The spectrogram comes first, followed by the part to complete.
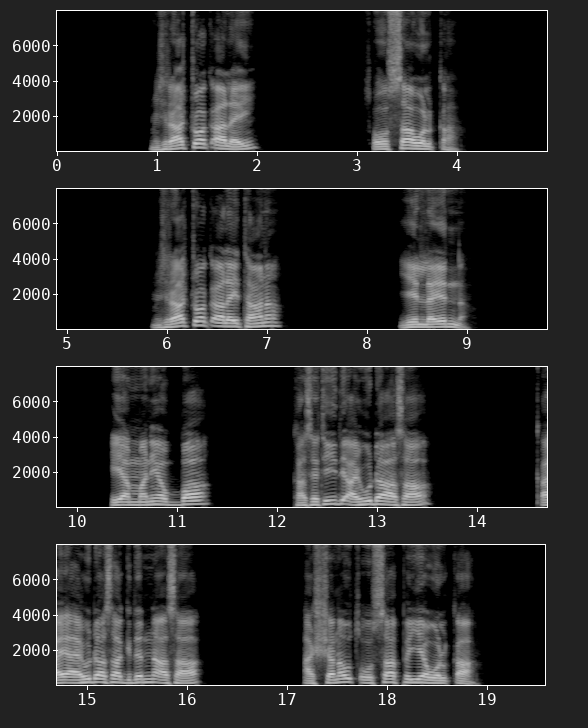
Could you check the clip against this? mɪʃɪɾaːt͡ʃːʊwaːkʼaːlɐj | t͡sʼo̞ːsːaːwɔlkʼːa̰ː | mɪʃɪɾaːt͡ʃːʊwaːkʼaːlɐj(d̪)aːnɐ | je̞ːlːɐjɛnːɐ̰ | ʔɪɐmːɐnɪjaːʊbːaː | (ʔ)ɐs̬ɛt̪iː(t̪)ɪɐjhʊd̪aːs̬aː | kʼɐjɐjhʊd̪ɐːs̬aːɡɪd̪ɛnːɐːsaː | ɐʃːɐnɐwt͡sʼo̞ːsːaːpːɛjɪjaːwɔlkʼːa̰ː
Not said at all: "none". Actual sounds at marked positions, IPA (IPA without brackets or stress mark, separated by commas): t̪, k, d̪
